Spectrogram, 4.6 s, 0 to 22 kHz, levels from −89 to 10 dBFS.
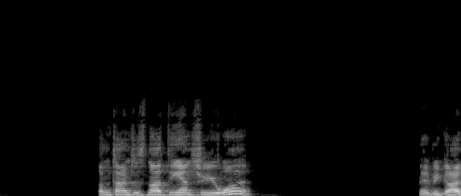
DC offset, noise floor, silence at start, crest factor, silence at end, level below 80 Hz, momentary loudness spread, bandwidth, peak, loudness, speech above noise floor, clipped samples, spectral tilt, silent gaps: under 0.1%; under -90 dBFS; 1 s; 20 dB; 0 s; -76 dBFS; 12 LU; 10 kHz; -4 dBFS; -22 LUFS; over 70 dB; under 0.1%; -6 dB/octave; 2.87-4.18 s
